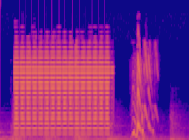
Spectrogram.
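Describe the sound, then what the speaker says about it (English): A phone ringtone plays a bright, rapidly pulsing electronic trill for about a second, then stops, followed by a brief shuffling clatter. "A phone call?"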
